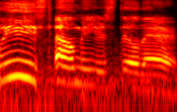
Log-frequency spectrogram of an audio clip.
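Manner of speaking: high, panicky, anxious, freaked-out pleading voice. Losing connection while streaming and asking viewers to reply: freaking out. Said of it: "I'm freaking out right now".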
